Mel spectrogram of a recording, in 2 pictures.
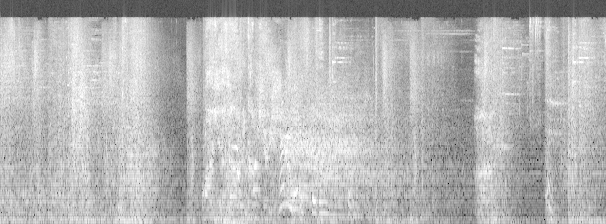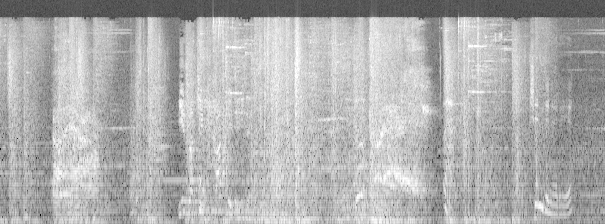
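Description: Game combat effects clash and burst.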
